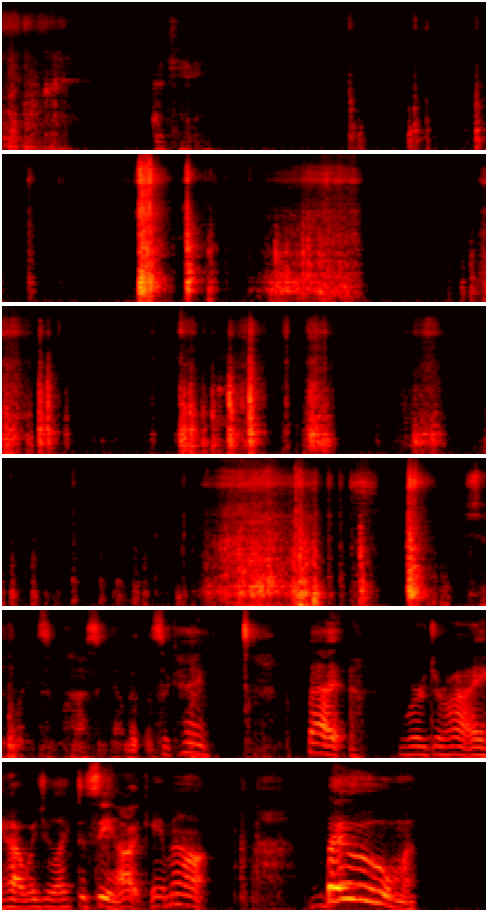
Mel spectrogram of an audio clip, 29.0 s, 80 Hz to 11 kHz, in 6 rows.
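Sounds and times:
objects knocking and clunking: 3.4s - 5.5s, 9.3s - 13.6s, 14.4s - 16.6s, 17.3s - 19.7s
rustling or scraping: 7.2s - 8.6s, 9.3s - 14.7s, 15.6s - 18.3s.

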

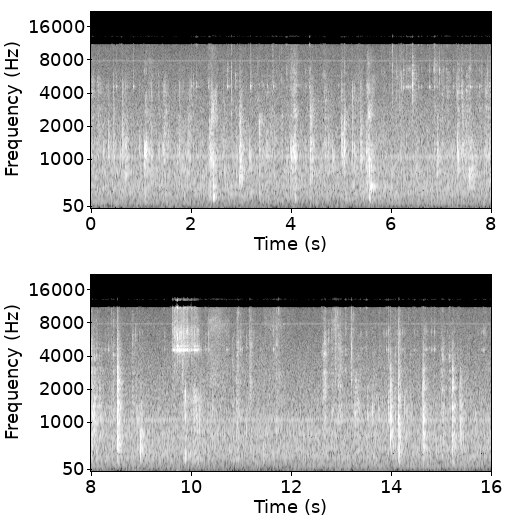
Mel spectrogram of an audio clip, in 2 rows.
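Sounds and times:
puppy chewing food: 0.0s - 9.1s, 12.6s - 15.7s.

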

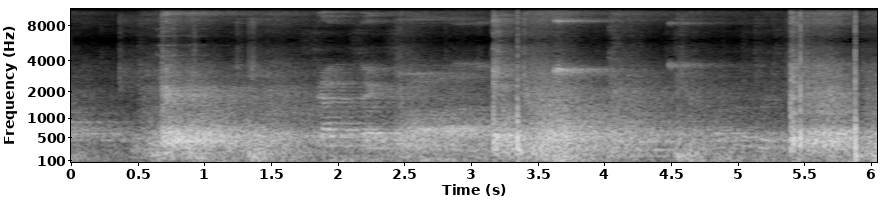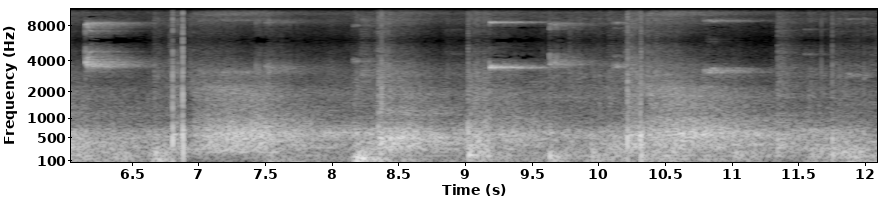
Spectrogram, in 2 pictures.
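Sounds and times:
shoe squeaking on floor: 3.0s - 5.0s, 5.9s - 6.8s, 7.5s - 12.0s
squash ball cracking off racquet: 3.2s - 4.8s, 5.4s - 12.0s
footsteps thudding: 3.2s - 12.0s.

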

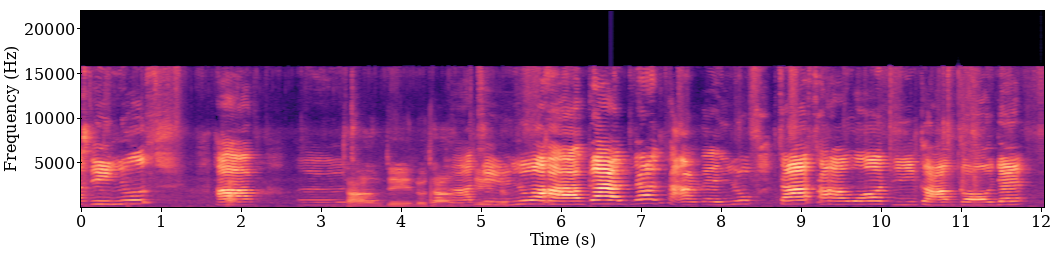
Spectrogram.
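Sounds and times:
toddler singing: 1.8s - 3.4s, 4.7s - 12.0s.

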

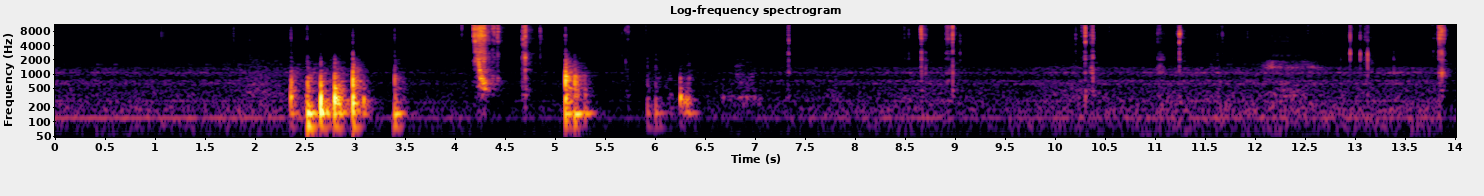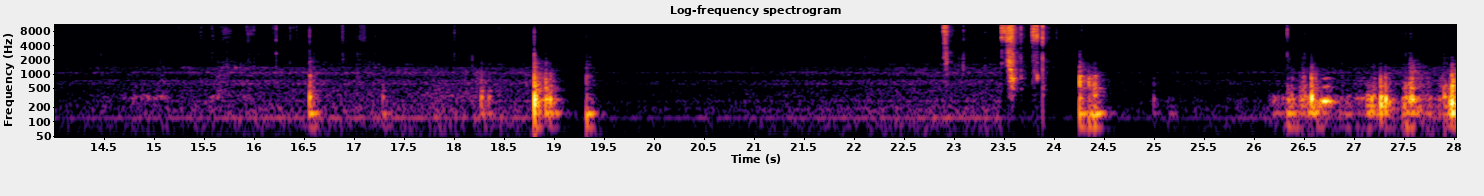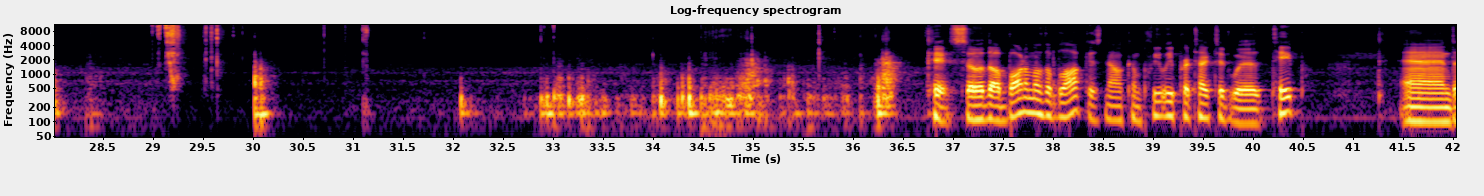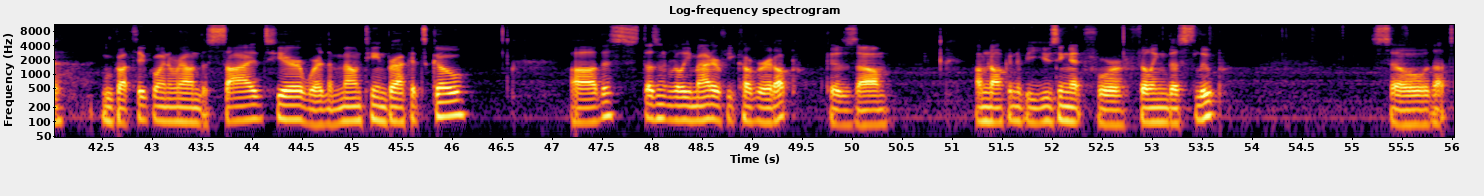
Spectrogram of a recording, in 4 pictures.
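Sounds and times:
masking tape tearing: 4.0s - 6.0s, 8.5s - 9.2s, 10.2s - 11.8s, 12.9s - 14.1s, 22.9s - 24.2s, 29.0s - 30.0s
tape crinkling and rubbing: 4.0s - 9.2s, 10.2s - 12.0s, 12.7s - 17.7s, 22.9s - 24.2s, 26.2s - 31.8s.

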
